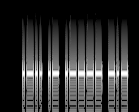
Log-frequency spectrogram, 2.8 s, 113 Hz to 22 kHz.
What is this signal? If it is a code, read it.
Morse code, heard as a keyed tone, about 27 wpm, 700 Hz. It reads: LA1K
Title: DXCC-100 Call Signs - 4 Characters - 28wpm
